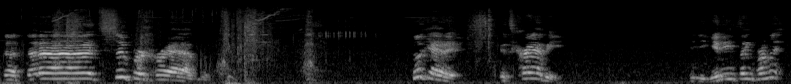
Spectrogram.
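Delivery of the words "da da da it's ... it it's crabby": loud, high fanfare then slow "super crab"; excited hype. Real, not acted. Streamer hyping a crab he found, loud high fanfare. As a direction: trumpet the crab like a hero's arrival.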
